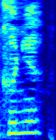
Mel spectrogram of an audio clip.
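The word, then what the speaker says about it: Acuña: And he says, "Bro, it's Akunia, not uh Lewis Angel." Who' I say? Did I say Akunia?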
